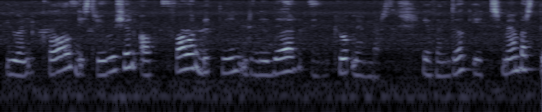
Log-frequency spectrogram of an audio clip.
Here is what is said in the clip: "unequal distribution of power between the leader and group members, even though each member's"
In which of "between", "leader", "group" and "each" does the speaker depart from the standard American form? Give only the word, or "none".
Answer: each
